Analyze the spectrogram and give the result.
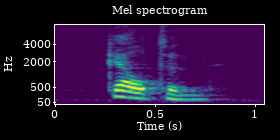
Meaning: plural of Kelt
- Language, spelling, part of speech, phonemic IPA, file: Dutch, Kelten, noun, /kɛɫtən/, Nl-Kelten.ogg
